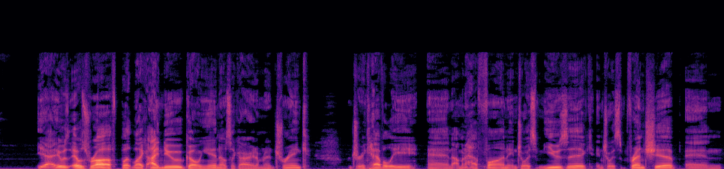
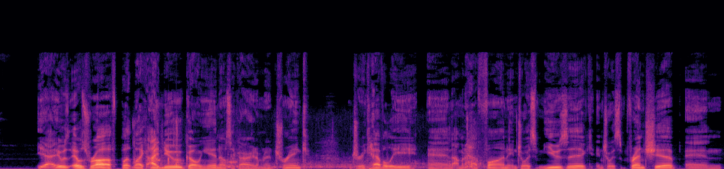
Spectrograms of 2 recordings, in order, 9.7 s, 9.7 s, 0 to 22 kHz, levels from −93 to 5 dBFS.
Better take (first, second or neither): first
